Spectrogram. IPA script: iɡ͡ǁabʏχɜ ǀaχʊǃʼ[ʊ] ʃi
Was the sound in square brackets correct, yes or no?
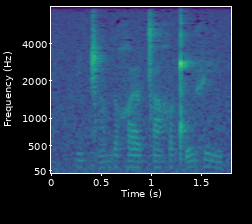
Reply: no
